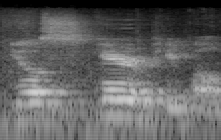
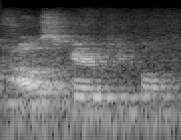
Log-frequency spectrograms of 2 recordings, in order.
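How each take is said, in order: First: "scare" drawn out, falling to a statement; firm statement. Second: High questioning echo on "scare"; incredulous echo. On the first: Friend explains the rule to him, firm statement with "scare" stressed. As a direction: state it slowly, leaning on "scare". Friend's answer, then echoed as question. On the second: Tourist echoes his friend's reason, incredulous question on "scare". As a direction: throw it back as a baffled question. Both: A narrator's reading.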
